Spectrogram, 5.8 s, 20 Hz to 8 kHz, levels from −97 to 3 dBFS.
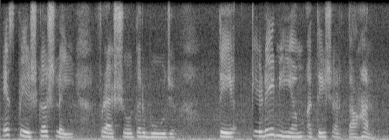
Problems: none marked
